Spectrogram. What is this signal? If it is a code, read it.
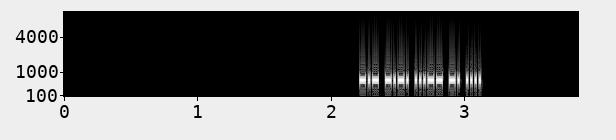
Morse code, heard as a keyed tone, about 70 wpm, 700 Hz. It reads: KC3NH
